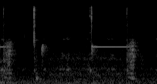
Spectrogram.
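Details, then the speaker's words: Formac 120 AM/FM CB radio, just fitted with UK40 offset board and aligned on frequency: sharp clicks then a steady high beep about a third of a second at transmit key-up, not normal; suspected from a previously fitted bleep unit, being reverse-engineered. "I don't know whether you can hear but it's making a tone when you actually key up and I'm sure that's not right"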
